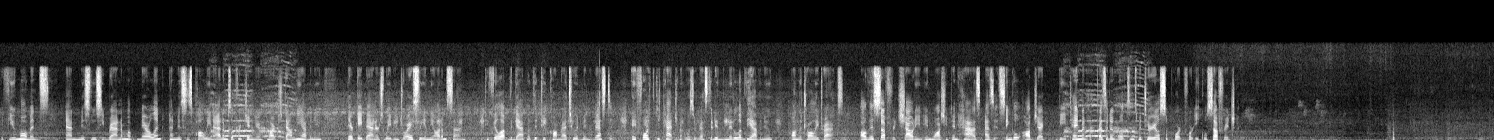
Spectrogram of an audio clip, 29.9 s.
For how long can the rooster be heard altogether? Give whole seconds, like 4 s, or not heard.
4 s.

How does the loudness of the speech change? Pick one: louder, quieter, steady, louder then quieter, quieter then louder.
steady.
